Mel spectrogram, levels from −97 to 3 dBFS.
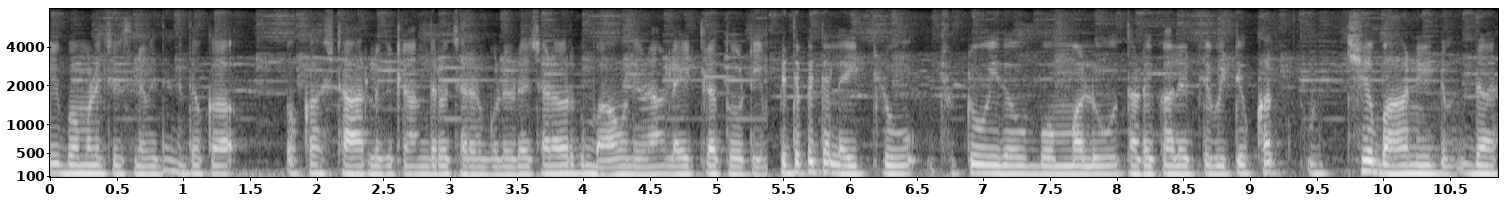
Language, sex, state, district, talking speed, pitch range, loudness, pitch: Telugu, male, Telangana, Karimnagar, 165 wpm, 140-150 Hz, -16 LUFS, 145 Hz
